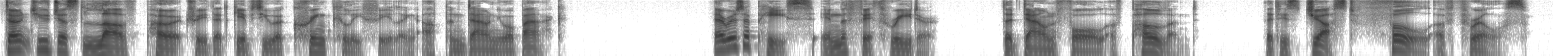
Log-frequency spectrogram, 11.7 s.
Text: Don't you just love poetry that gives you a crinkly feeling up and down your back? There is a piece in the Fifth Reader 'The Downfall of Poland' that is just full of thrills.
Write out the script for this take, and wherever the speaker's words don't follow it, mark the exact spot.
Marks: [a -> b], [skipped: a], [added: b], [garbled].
Don't you just love poetry that gives you a crinkly feeling up and down your back? There is a piece in the Fifth Reader 'The Downfall of Poland' that is just full of thrills.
